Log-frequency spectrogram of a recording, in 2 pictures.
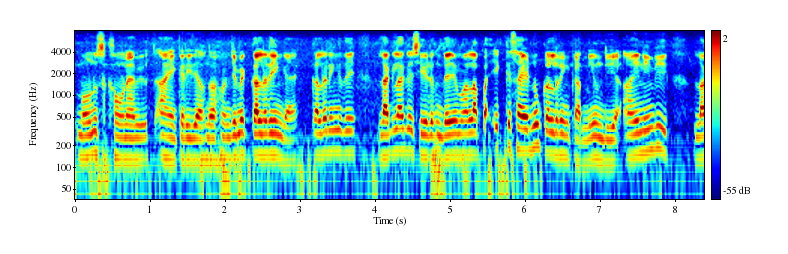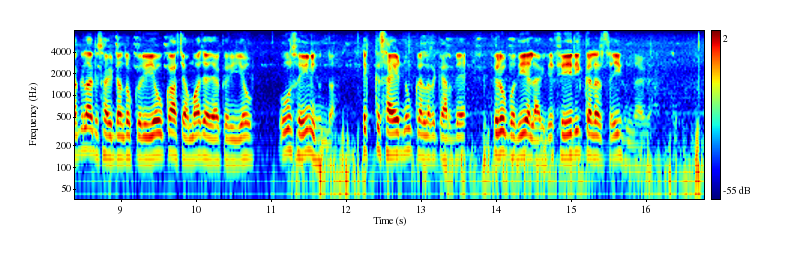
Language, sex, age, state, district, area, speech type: Punjabi, male, 30-45, Punjab, Bathinda, rural, spontaneous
